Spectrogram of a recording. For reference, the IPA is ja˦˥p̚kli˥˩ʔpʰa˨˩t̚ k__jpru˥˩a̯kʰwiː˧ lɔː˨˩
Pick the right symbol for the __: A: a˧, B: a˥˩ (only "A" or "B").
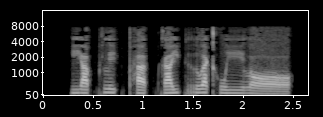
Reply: B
